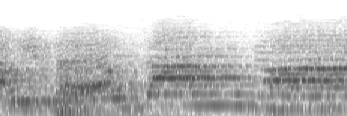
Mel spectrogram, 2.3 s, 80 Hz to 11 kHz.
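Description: A 1960s Cantonese film song played from a vinyl record: singing that holds and glides between notes over instrumental accompaniment.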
